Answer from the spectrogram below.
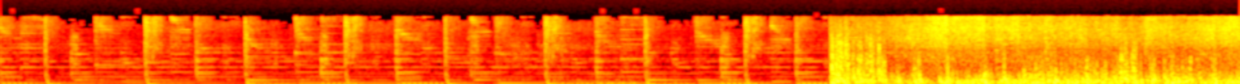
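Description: A few seconds of rhythmic music give way abruptly to loud, roaring gusts of strong wind buffeting the microphone at the entrance to Valencia on Avenida Usías Mar, a dense rushing noise that carries on steadily to the end.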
